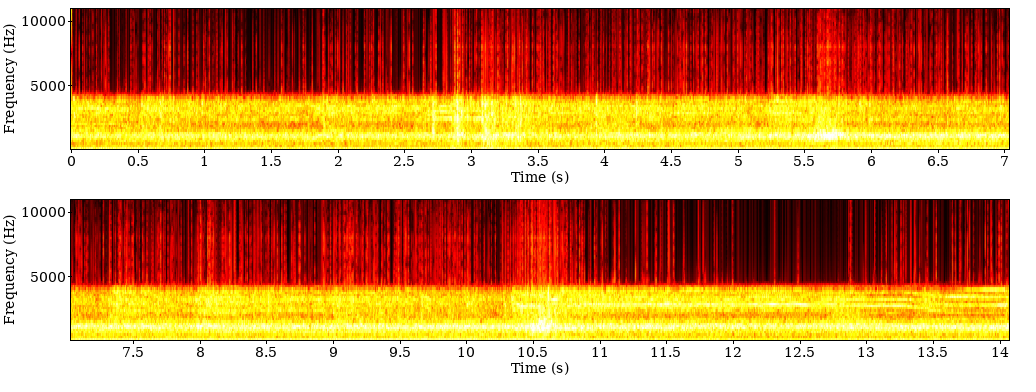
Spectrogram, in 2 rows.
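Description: Cabin sound of a Nissan 300ZX twin-turbo on the move: a steady low engine drone from its twin-turbo 3.0-litre V6 over road and tyre noise. The low drone eases off about eleven seconds in.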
